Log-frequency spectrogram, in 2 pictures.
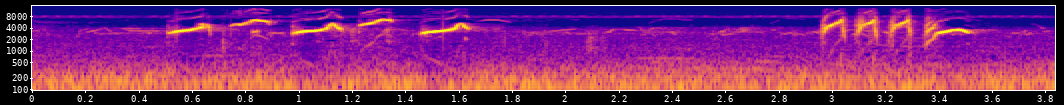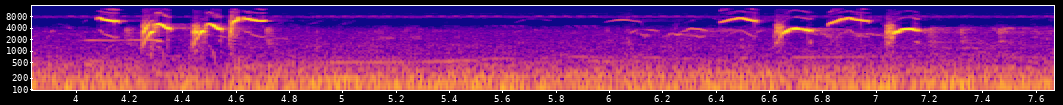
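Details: Female cinereous tit calls used for luring and triggering song: repeated high, looping chirps in groups of three or four, separated by short pauses, one burst harsher and buzzier, over faint background hum.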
